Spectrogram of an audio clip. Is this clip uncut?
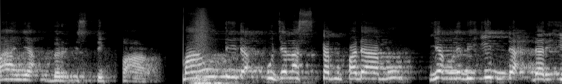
no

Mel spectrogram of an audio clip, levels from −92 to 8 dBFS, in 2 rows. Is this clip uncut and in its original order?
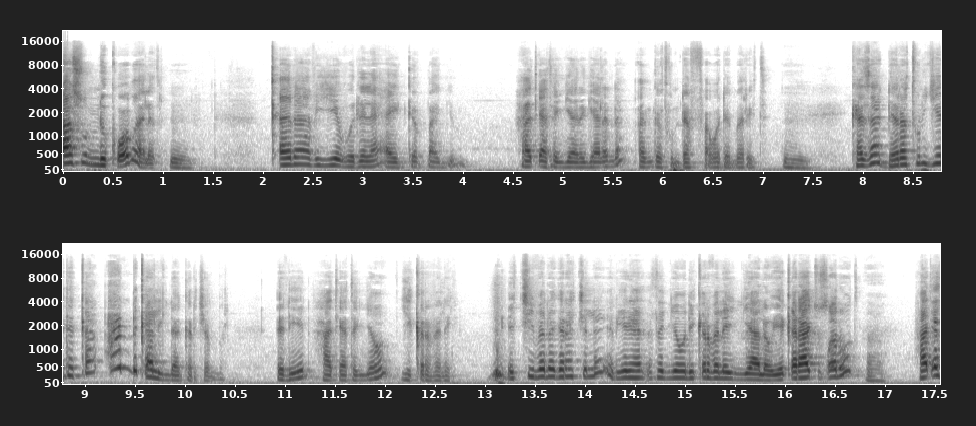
no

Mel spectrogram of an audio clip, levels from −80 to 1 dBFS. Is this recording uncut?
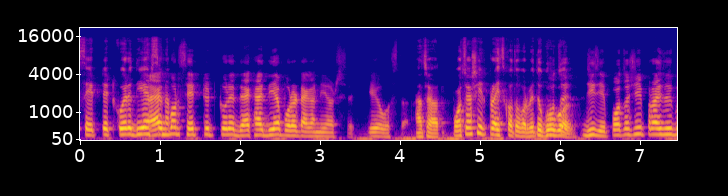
yes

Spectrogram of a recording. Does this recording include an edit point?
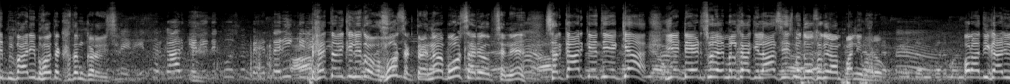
no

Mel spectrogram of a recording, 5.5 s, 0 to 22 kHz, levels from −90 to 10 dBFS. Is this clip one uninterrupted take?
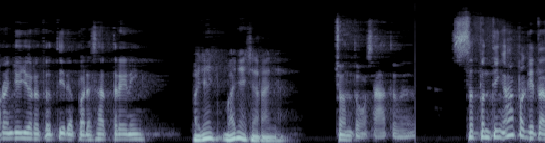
no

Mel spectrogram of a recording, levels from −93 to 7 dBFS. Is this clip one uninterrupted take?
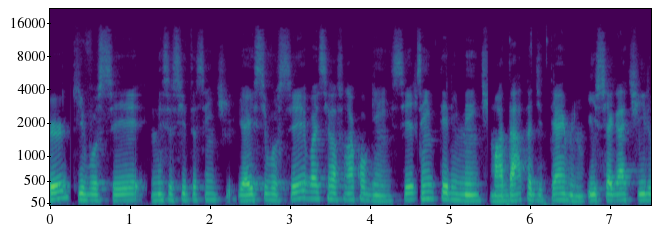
no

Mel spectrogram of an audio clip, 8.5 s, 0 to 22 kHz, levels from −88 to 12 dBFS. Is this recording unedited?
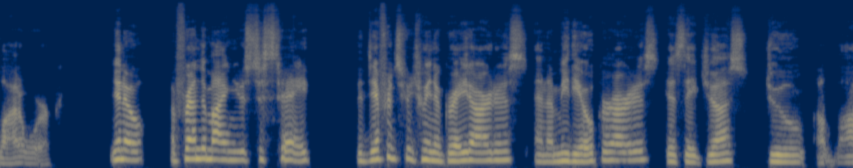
no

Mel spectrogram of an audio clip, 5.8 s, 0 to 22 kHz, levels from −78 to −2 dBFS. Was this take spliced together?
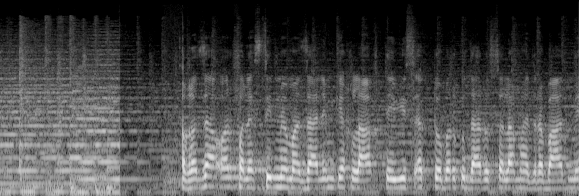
yes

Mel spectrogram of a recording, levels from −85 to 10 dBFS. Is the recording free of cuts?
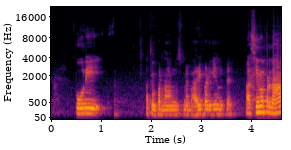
no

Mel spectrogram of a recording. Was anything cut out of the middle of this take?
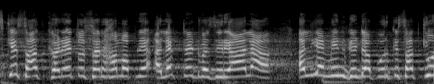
no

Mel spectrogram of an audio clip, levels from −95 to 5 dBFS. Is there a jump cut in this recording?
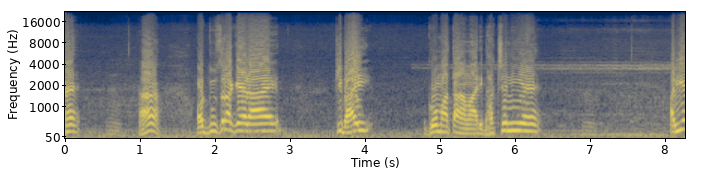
no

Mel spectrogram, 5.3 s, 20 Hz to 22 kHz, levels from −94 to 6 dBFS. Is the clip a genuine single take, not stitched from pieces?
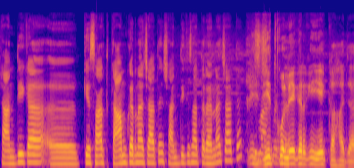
no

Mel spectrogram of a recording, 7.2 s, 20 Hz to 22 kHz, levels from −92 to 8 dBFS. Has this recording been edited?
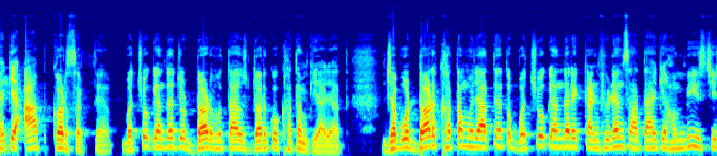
no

